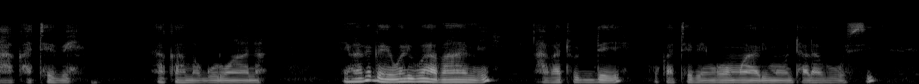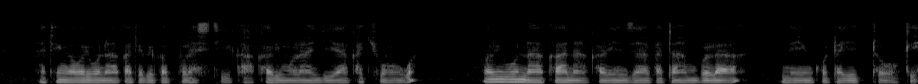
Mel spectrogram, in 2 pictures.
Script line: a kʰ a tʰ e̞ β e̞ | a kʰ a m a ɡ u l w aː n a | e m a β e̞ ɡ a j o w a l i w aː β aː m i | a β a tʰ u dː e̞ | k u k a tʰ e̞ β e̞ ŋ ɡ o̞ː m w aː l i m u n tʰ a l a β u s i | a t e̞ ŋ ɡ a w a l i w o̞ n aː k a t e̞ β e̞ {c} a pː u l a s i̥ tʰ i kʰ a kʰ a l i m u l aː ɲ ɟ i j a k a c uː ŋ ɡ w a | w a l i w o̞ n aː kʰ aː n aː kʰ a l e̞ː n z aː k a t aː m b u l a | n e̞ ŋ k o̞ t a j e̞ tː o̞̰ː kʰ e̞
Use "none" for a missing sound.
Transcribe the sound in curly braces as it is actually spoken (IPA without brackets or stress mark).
k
